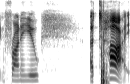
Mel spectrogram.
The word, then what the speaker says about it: Atai: in front of you a tie i believe that's how it's pronounced it's backed by peter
